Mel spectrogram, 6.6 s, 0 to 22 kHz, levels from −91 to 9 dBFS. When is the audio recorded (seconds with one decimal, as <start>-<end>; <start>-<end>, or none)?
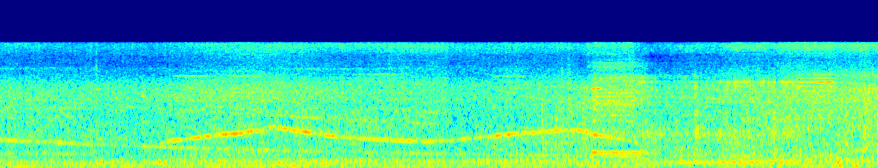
0.0-4.8; 6.0-6.6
